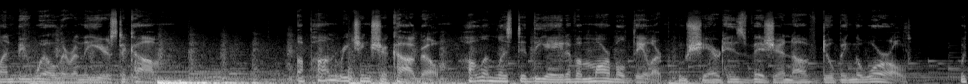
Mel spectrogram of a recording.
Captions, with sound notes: and bewilder in the years to come. (suspenseful music continues) (train chugs) Upon reaching Chicago, Hull enlisted the aid of a marble dealer who shared his vision of duping the world.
